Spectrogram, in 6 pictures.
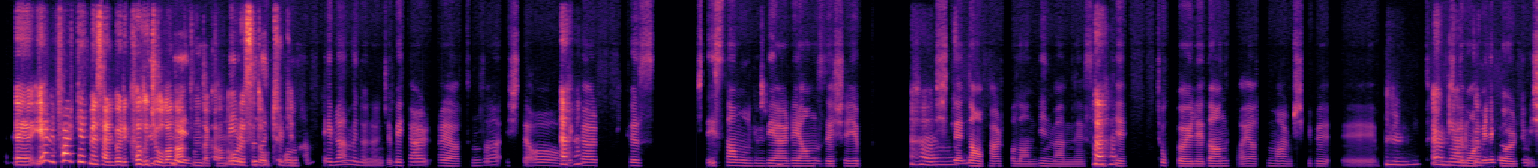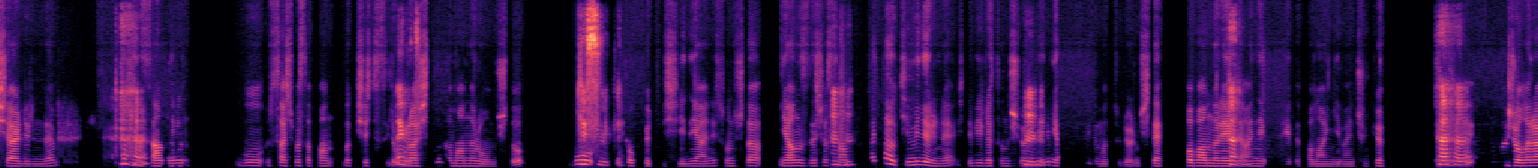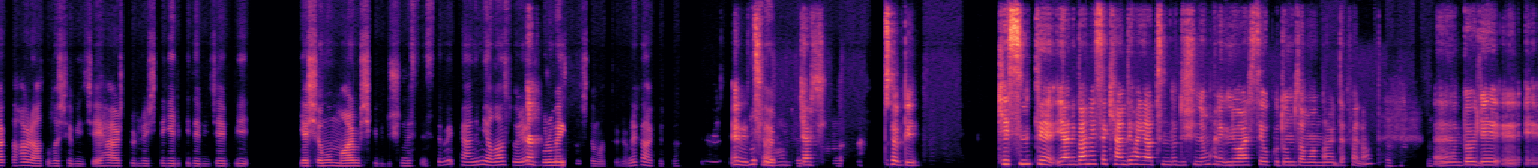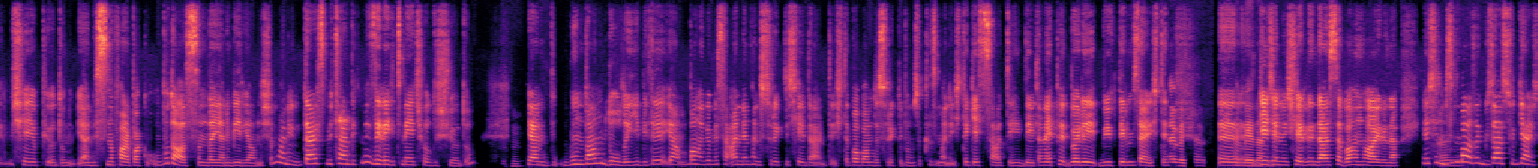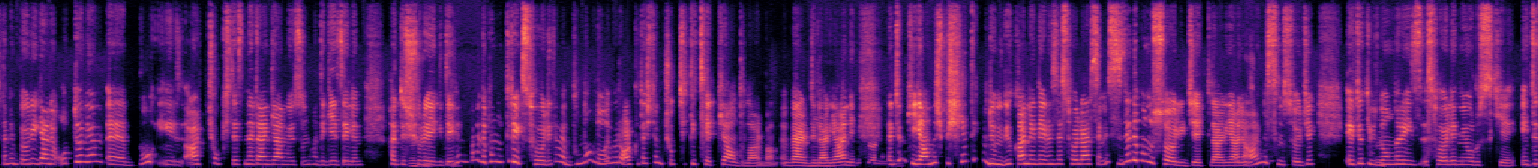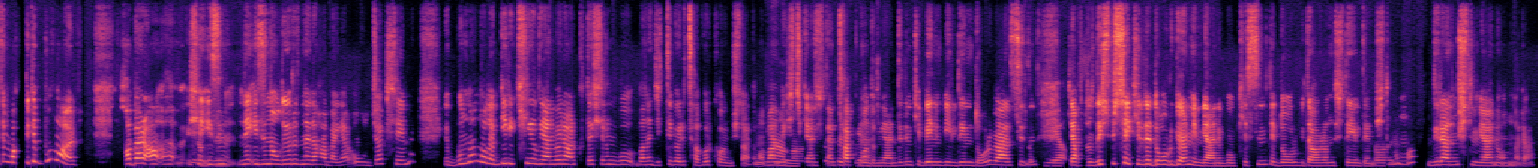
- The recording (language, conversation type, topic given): Turkish, unstructured, Birinin kültürünü ya da inancını eleştirmek neden tartışmaya yol açar?
- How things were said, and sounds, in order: other background noise; distorted speech; static; chuckle; unintelligible speech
